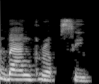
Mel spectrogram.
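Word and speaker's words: bankruptcy: एं and Tesla near bank रप्स bank रप्स T silent है इसमें near बैंकर पसी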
